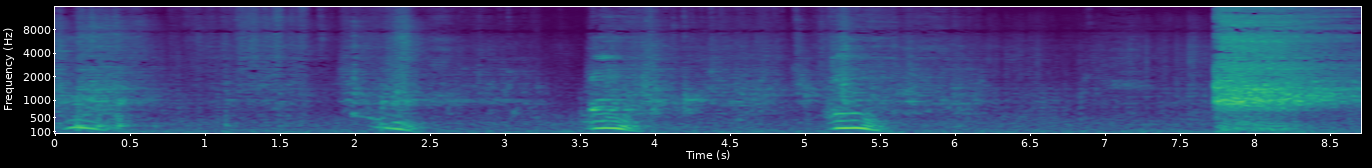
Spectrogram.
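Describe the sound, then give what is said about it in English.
Four resonant water drops plop one by one into a bucket on the ground next to a man, spaced about a second and a half apart, followed by a sudden burst of rushing, hissing noise at the end. “Drops of water in bucket on ground next to him.”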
